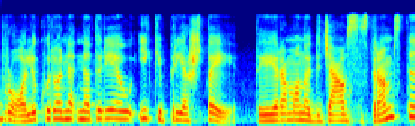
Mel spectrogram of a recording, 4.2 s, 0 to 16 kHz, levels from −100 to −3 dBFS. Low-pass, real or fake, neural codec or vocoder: 9.9 kHz; real; none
